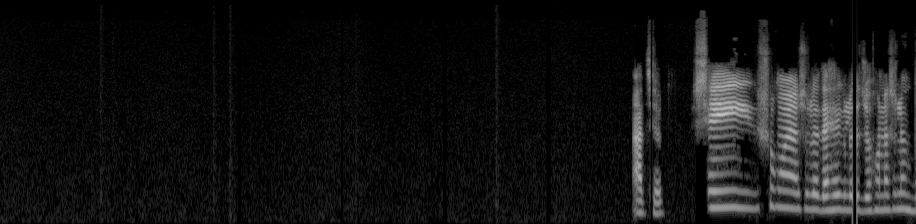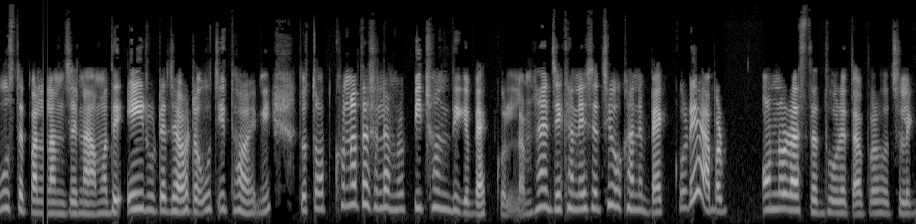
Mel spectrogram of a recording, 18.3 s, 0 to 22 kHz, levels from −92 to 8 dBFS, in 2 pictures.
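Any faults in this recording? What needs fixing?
Gaps between stream segments cut hard-edged silent holes, 8 to 45 ms long, at 1.38, 2.39, 3.42, 4.44, 5.47, 6.51, 8.53 and 9.60 s, roughly once per one-second segment, because the segment timestamps don't quite meet. Fix the segmenter so each segment's timestamps line up exactly with the end of the previous one.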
